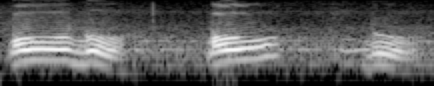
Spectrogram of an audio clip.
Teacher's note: perhatikan huruf qaf. Qubu, qubu. Ya, bukan kaf, qubu ya. Jadi ditebalkan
